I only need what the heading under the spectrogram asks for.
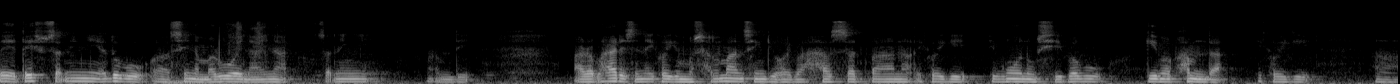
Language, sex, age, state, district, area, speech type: Manipuri, male, 45-60, Manipur, Thoubal, rural, spontaneous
